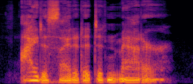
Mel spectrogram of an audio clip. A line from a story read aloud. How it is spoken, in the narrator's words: I whispered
